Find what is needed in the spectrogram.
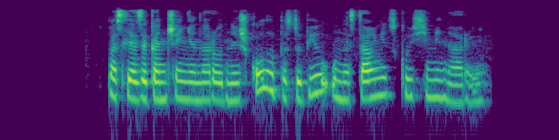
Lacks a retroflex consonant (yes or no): no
